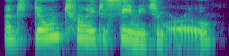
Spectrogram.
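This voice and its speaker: A woman playing a playful, wilful young actress in an audio play, brisk and coquettish with her suitor. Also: fairly high pitch, huge pitch swings, gravelly, darkish tone, full character voice. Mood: wilful, teasing.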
